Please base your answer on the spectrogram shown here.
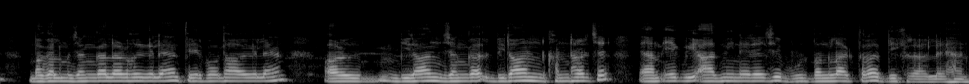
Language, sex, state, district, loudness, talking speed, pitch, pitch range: Magahi, male, Bihar, Samastipur, -27 LUFS, 210 wpm, 155 Hz, 145-165 Hz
